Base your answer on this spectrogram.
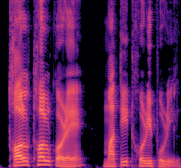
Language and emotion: Assamese, neutral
